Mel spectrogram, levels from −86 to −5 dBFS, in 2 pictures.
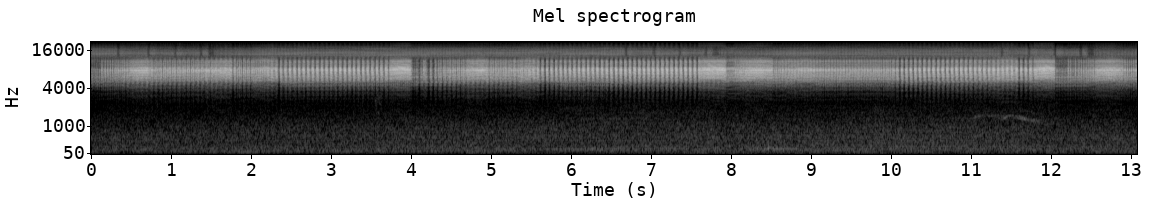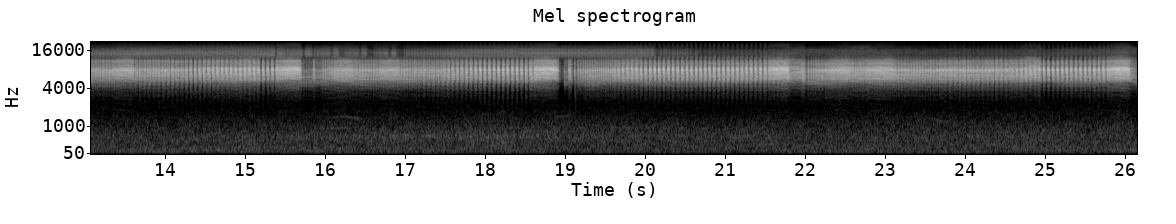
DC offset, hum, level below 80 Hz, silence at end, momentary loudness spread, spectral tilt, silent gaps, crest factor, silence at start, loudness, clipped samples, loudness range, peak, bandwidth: under 0.1%; none; -78 dBFS; 0 s; 6 LU; 4 dB/octave; none; 18 dB; 0 s; -18 LUFS; under 0.1%; 2 LU; -2 dBFS; over 20 kHz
